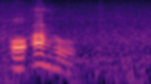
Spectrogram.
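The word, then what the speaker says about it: Oʻahu: that were filmed there this island name is pronounced Oahu or a known as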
